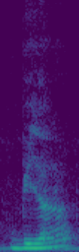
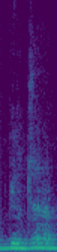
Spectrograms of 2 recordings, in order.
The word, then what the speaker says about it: Biljana: Lje is natural speaking sound. It is created by speaking two letters. Faster and faster, so L and Y, actually J in Serbian, J is pronounced as Y in Serbian, so if you go you will end up with Lje.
